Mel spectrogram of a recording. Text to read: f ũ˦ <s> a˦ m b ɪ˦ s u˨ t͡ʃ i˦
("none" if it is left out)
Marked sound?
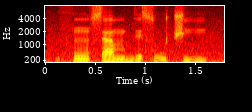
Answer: s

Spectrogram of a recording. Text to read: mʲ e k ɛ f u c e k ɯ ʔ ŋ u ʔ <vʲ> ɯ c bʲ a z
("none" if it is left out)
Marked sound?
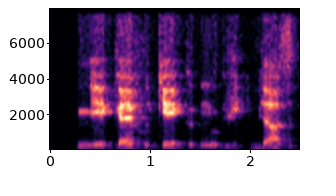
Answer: vʲ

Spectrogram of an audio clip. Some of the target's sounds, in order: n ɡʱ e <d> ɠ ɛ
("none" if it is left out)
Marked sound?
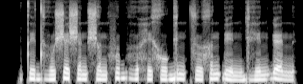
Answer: n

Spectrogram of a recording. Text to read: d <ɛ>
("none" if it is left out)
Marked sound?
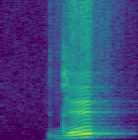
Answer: ɛ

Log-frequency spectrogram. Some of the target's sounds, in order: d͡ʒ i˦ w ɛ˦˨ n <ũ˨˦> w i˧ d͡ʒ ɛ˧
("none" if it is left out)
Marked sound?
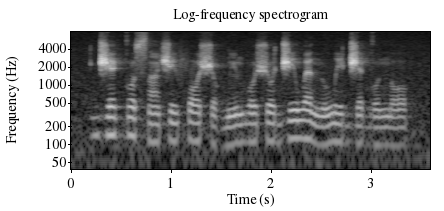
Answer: u˨˦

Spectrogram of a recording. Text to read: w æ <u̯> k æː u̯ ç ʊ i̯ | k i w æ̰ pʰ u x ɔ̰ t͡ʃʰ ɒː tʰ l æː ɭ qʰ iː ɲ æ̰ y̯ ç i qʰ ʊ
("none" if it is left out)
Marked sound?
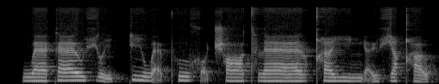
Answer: none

